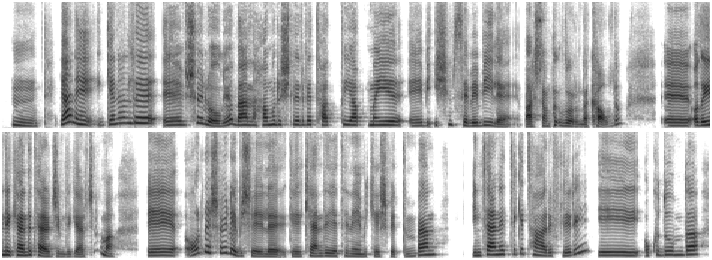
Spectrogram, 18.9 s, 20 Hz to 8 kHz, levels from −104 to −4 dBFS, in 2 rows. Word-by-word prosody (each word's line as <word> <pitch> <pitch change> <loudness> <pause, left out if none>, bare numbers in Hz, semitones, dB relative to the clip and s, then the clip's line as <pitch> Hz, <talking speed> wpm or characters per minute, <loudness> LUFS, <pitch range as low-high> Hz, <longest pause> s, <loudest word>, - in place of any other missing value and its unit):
Hıı. 185 -6 -5 0.3
Yani, 305 - +5
genelde, 340 +2 +1
eee, 230 +2 -1
şöyle 330 +1 +1
oluyor. 200 - +1
Ben 230 0 +6
hamur 240 +2 +1
işleri 250 0 -2
ve 250 0 0
tatlı 225 +2 -3
yapmayı, 235 -1 +2
eee, 185 +1 -4
bir 205 - -7
işim 245 +4 -4
sebebiyle 195 - -1 0.2
başlamak 145 +4 +2 0.2
zorunda 140 -6 -1
kaldım. 265 - +1 0.5
Eee, 190 -1 +3
o 205 - +4
da 215 - +6
yine 240 +1 +6
kendi 220 0 +5
tercihimdi 150 -9 +1
gerçi 135 0 -4
ama, - - -1 0.4
eee, 200 0 +1
orada 360 +6 -1
şöyle 360 - -1
bir - - -6
şeyle 145 -4 -1
ke 145 -1 -6
kendi 165 +4 -1
yeteneğimi 155 -4 -6
keşfettim. 145 +2 -8
Ben 245 +3 +3 0.5
internetteki 260 +8 +2
tarifleri, 195 - -3 0.2
iii, 205 -1 -2
okuduğumda 240 +5 -1
220 Hz, 130 wpm, -23 LUFS, 185-250 Hz, 0.5 s, Ben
